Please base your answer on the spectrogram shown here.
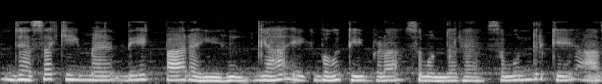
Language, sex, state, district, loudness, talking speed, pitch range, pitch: Hindi, female, Goa, North and South Goa, -14 LUFS, 180 wpm, 180-215 Hz, 195 Hz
